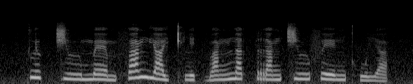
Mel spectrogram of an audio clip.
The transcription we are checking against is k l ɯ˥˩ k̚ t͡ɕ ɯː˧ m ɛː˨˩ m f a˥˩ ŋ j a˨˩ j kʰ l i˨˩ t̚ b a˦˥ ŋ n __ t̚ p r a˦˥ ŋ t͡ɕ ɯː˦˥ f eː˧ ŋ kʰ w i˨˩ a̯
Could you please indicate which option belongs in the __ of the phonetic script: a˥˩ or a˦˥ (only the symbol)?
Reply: a˦˥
